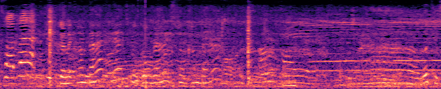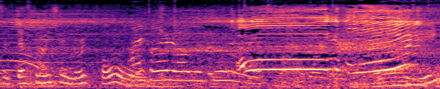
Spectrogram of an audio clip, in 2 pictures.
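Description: A crowd of adults and children chatters indoors.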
